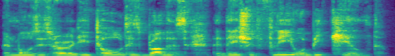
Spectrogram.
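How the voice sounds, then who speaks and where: A man's voice: fairly low pitch, normal speed, darkish tone. A man reading a children's storybook aloud as a scripted narration.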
